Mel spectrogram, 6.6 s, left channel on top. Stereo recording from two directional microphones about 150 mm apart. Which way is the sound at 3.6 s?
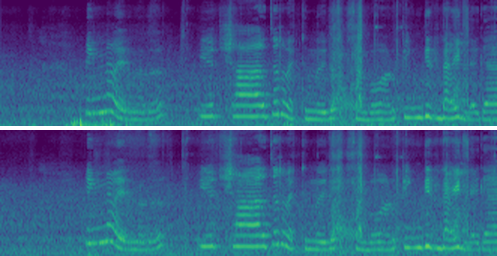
55° left (ahead or behind).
